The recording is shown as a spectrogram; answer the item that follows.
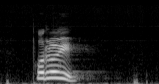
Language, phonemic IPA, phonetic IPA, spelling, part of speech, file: Tamil, /poɾʊɭ/, [po̞ɾʊɭ], பொருள், noun, Ta-பொருள்.ogg
- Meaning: 1. thing, substance, matter, entity 2. possession, belonging, item 3. meaning, sense, signification 4. thought, idea 5. subject 6. object, affair 7. essence 8. immutability, reality 9. learning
